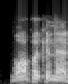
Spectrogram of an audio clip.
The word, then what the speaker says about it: Wapakoneta: Wapakoneta, Ohio.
